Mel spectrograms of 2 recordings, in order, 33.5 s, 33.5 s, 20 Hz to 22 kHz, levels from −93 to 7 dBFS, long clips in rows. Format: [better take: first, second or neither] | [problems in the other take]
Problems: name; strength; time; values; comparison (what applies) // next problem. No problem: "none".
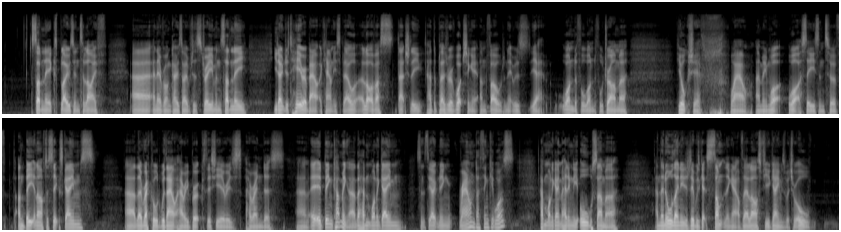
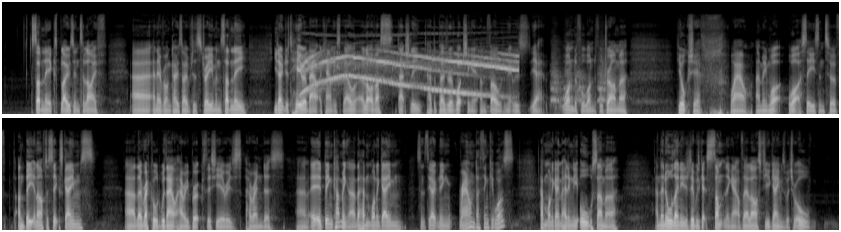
first | siren; loud; from 6 to 10 s; peak 4 dB above the speech // dog barking; faint; from 11 to 12 s; peak 10 dB below the speech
